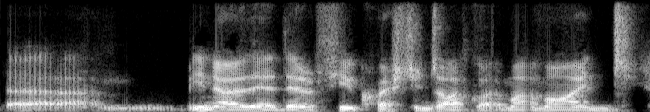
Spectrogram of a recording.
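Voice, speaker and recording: A man's voice: low voice, flat delivery, normal speed, fairly bright tone. A man with a London accent answering interview questions casually, hesitant with many restarts and fillers. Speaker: guest, descendant of a Titanic crewman.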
